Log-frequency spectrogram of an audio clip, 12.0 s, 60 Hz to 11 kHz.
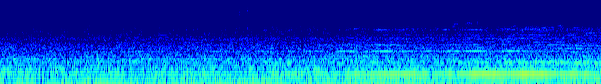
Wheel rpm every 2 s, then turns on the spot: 0, 0, 0, 0, 0, 0.
none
